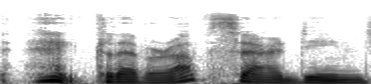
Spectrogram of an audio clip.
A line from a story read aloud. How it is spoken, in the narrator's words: she giggled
